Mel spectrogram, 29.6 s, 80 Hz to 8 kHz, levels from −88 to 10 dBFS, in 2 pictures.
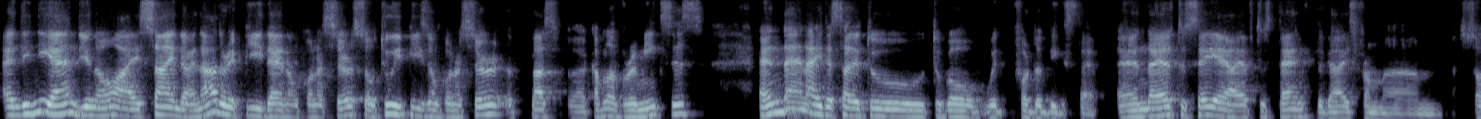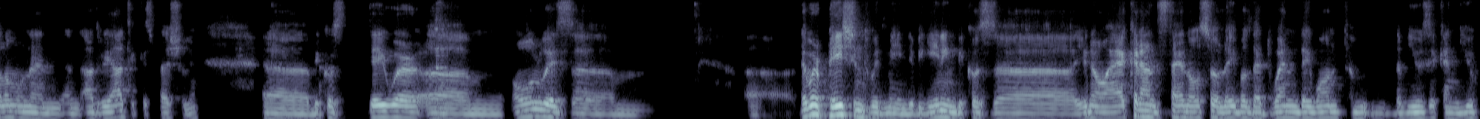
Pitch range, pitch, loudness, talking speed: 100-135 Hz, 115 Hz, -25 LUFS, 175 wpm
